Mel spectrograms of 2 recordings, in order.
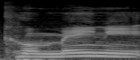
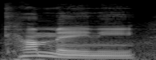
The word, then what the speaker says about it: Khamenei: tweeted the wrong guy he said the wrong name he said Khomeini instead of come meny apparently and somebody picked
